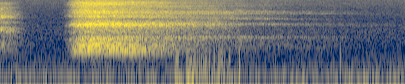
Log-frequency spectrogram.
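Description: A single deep, forceful breath drawn in through the tube of a lung function test, a loud rushing inhale lasting about a second that fades into quiet breathing sounds.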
